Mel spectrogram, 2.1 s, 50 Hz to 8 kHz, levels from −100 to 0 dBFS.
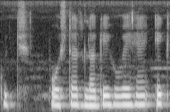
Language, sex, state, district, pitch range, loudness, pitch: Hindi, female, Chhattisgarh, Raipur, 185-190 Hz, -15 LUFS, 190 Hz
